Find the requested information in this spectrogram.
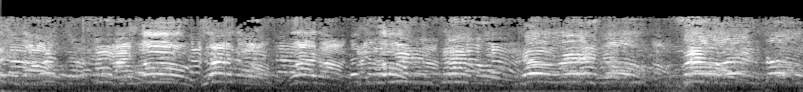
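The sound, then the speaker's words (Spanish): A large crowd of party members boos and jeers loudly at the door of the party headquarters on Ferraz as a Federal Committee meeting begins, many voices overlapping in sustained waves of disapproval that swell and dip without pause for the whole stretch, dense. “un Comité Federal que se esperaba a cara de perro y que arrancaba con el abucheo por parte de los militantes en la puerta de Ferraz.”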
